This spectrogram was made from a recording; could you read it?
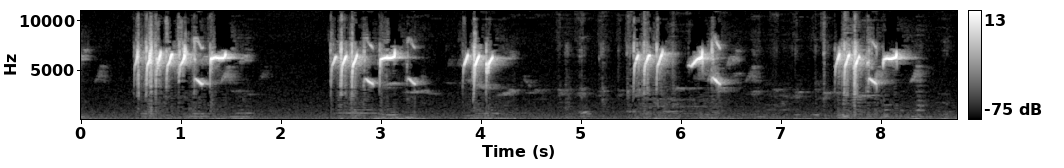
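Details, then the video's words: Lure call of a Cinereous tit, five quick phrases of fast high-pitched chirping notes ending in a brief whistle and a lower dropping note, spaced roughly every one to two seconds, no other sounds. "Suara panggilan Burung Glatik batu ampuh"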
